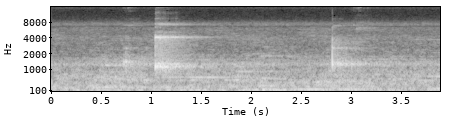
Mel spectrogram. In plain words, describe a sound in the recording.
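Glasses clink sharply against each other.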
